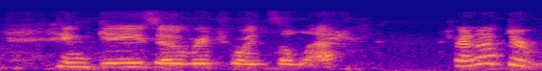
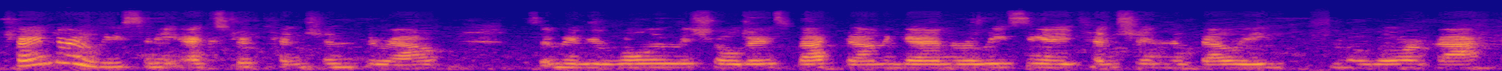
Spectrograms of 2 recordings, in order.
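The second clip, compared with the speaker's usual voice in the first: guided breathing meditation. Acted. Yoga teacher leading a breath count, calm guided meditation. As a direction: guide them calmly through each breath, unhurried.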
